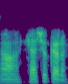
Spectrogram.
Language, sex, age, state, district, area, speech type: Kashmiri, male, 18-30, Jammu and Kashmir, Shopian, rural, conversation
